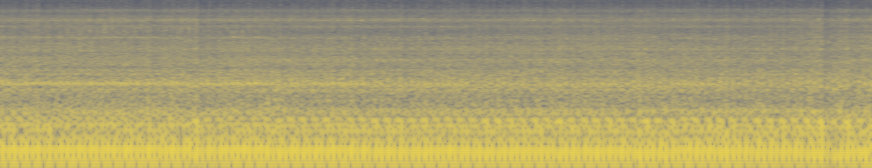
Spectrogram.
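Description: A Harley motorcycle engine runs loud and close with a steady rumbling, slightly clattering idle while the bike is ridden slowly in circles.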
